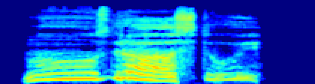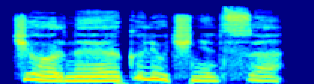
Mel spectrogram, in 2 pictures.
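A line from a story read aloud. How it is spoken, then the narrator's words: Creaky voice. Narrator (Russian): проскрипел Острогор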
